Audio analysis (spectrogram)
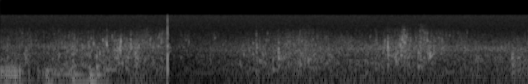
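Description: Sea kayak paddled along a river, with soft water swishes and splashes from paddle strokes over steady wind and flowing-water noise, plus one sharp knock partway through.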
